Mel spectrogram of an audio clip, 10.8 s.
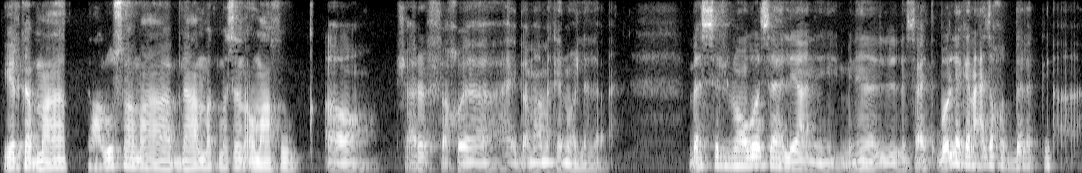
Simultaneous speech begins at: none

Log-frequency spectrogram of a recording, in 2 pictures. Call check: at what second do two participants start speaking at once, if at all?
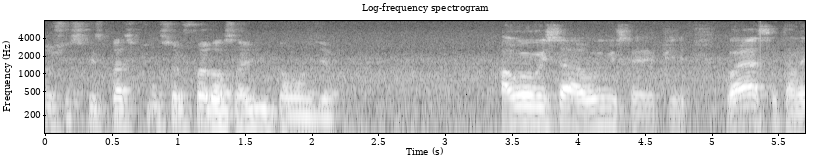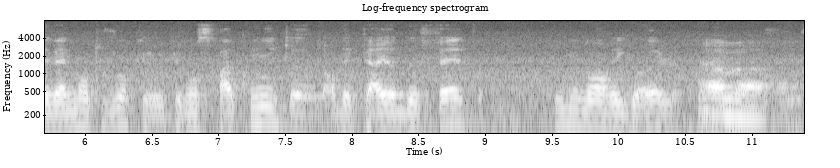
none

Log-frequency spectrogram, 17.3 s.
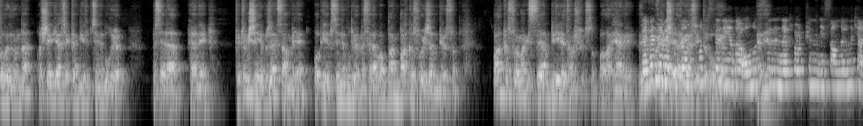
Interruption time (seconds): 13.1 s

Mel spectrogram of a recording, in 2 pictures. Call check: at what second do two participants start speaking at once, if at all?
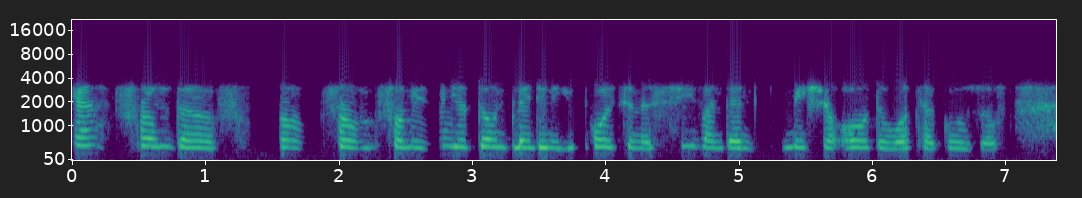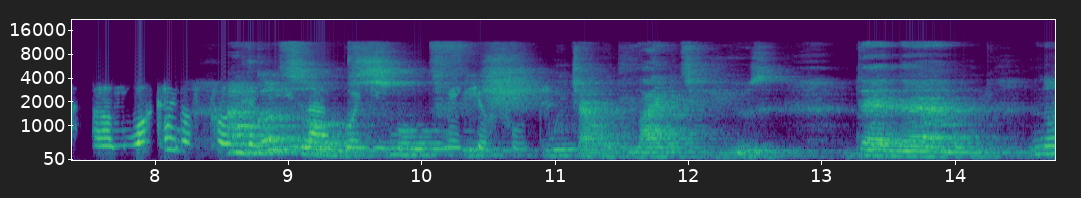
8.5 s

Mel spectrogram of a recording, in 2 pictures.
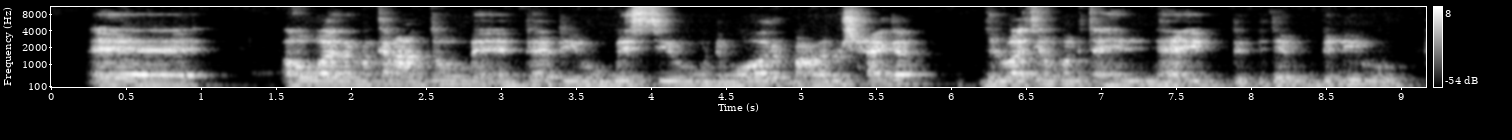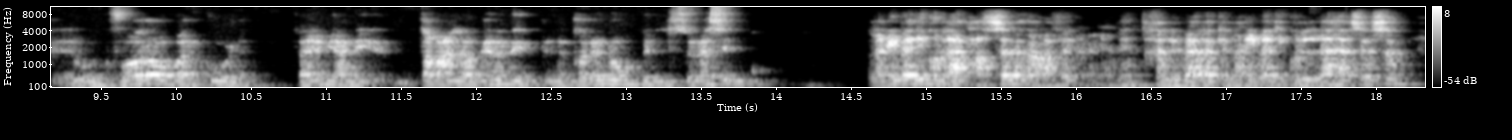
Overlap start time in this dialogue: none

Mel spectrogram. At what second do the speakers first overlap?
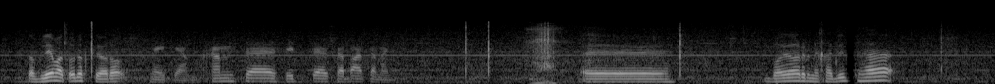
none

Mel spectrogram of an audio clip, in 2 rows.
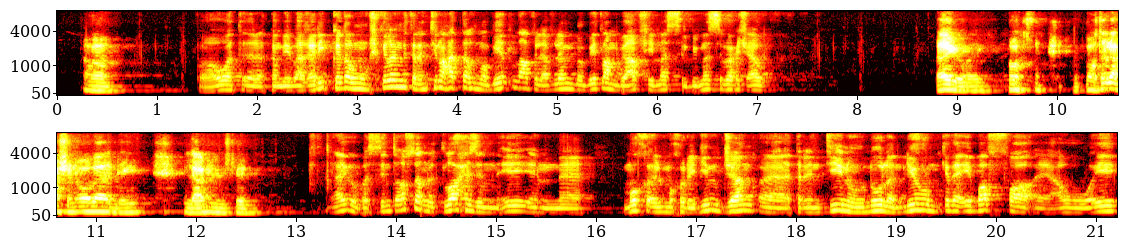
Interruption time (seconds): none

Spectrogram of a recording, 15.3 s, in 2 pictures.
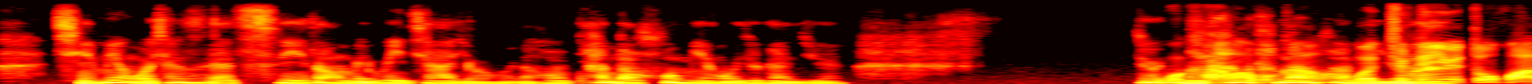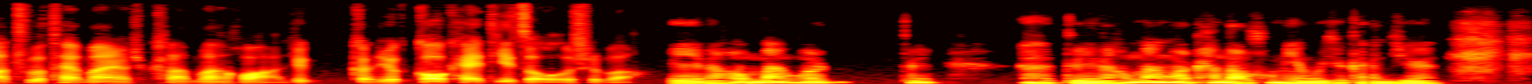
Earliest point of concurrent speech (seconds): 5.8 s

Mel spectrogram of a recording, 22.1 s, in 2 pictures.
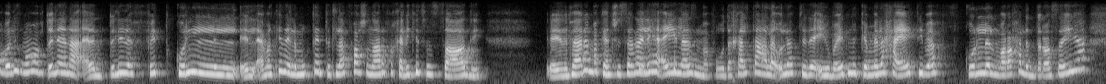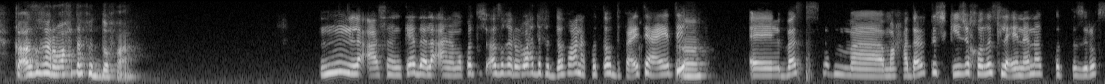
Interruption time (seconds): none

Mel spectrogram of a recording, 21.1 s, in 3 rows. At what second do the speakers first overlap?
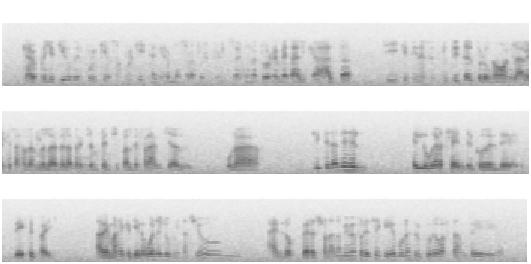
6.4 s

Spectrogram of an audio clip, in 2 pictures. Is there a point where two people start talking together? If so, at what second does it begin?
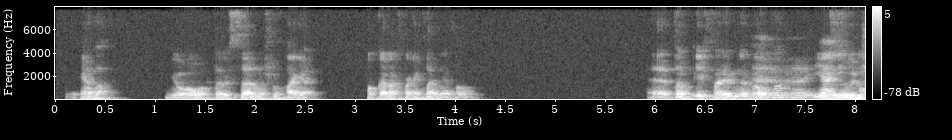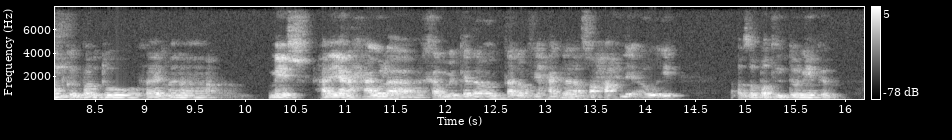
7.0 s

